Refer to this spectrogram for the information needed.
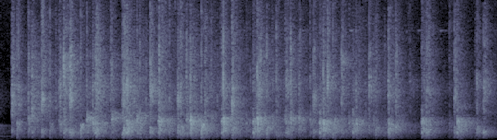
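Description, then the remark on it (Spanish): A church audience breaks into sustained applause for the Lord, dense overlapping claps forming a steady, crackling wash that keeps up for several seconds with slight swells in loudness. “Regale un aplauso al Señor.”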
